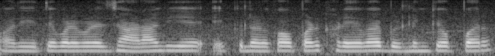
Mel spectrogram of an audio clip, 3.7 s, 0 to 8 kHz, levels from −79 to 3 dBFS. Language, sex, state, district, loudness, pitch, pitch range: Hindi, female, Himachal Pradesh, Shimla, -17 LUFS, 200 Hz, 195-205 Hz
